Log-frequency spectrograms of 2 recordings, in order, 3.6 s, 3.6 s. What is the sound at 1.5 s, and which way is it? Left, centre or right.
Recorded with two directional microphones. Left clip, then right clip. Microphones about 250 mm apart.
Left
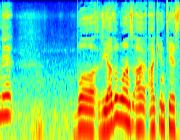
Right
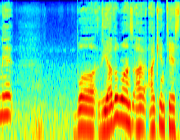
Speech, centre.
